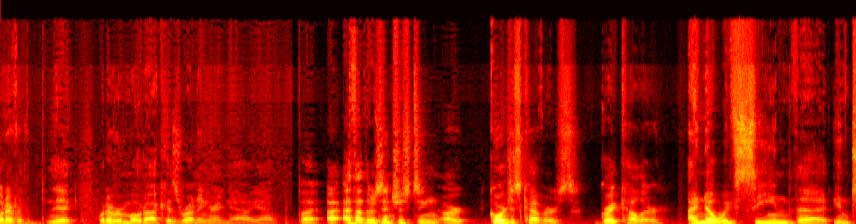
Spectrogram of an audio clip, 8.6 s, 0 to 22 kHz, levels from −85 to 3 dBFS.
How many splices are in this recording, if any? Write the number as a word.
zero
